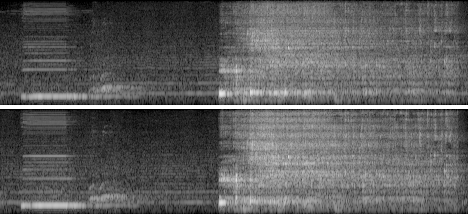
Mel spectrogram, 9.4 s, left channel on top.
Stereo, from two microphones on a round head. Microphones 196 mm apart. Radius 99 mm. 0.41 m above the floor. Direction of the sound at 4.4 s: 35° right (ahead or behind).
